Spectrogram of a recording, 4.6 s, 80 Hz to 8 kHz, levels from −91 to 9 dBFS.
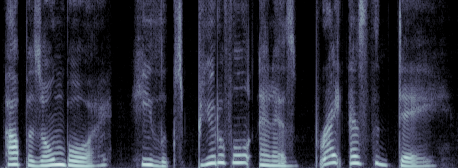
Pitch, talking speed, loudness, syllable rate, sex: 245 Hz, 155 wpm, -16 LUFS, 4.0 syllables/s, female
